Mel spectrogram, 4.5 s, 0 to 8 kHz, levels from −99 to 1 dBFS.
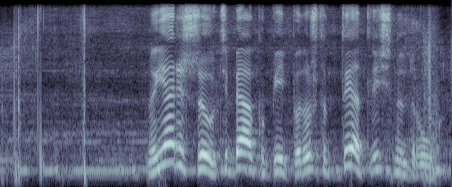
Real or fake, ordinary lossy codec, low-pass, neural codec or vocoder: real; none; 7.2 kHz; none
